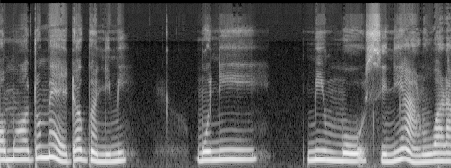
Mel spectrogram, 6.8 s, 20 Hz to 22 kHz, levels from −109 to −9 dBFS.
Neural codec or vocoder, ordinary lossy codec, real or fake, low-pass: none; none; real; none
